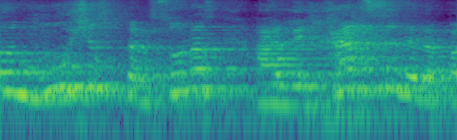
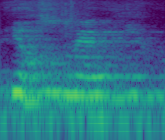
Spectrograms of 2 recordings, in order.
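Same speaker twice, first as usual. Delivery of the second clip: softer, a hint of tearful pious murmur; mock tearful pious voice; 6 dB quieter than usual. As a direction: lightly imitate a teary believer. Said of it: "Y te lo dicen con lágrimas".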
